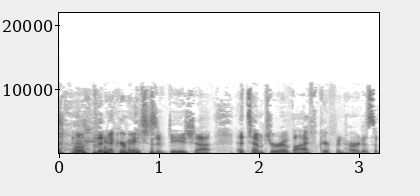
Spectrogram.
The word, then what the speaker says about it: Deyja: I kind of want to give it a, a, a, soft J. So Deyja.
